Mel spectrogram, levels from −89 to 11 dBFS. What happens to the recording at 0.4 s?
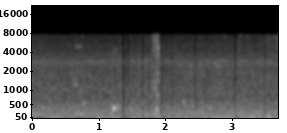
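Nothing goes wrong at 0.4 s: the speech passes through intact, carried as normal by the wideband call path with its usual limit of nothing above 8 kHz.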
